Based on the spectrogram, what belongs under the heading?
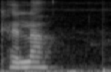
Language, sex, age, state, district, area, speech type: Assamese, female, 45-60, Assam, Tinsukia, urban, read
